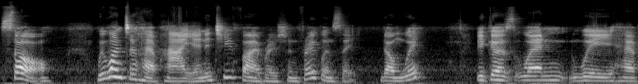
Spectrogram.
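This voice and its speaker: With a Vietnamese accent, a woman speaks at a fairly slow pace with lively intonation over noticeable background noise. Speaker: spiritual teacher. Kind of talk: online talk. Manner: halting, many fillers.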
